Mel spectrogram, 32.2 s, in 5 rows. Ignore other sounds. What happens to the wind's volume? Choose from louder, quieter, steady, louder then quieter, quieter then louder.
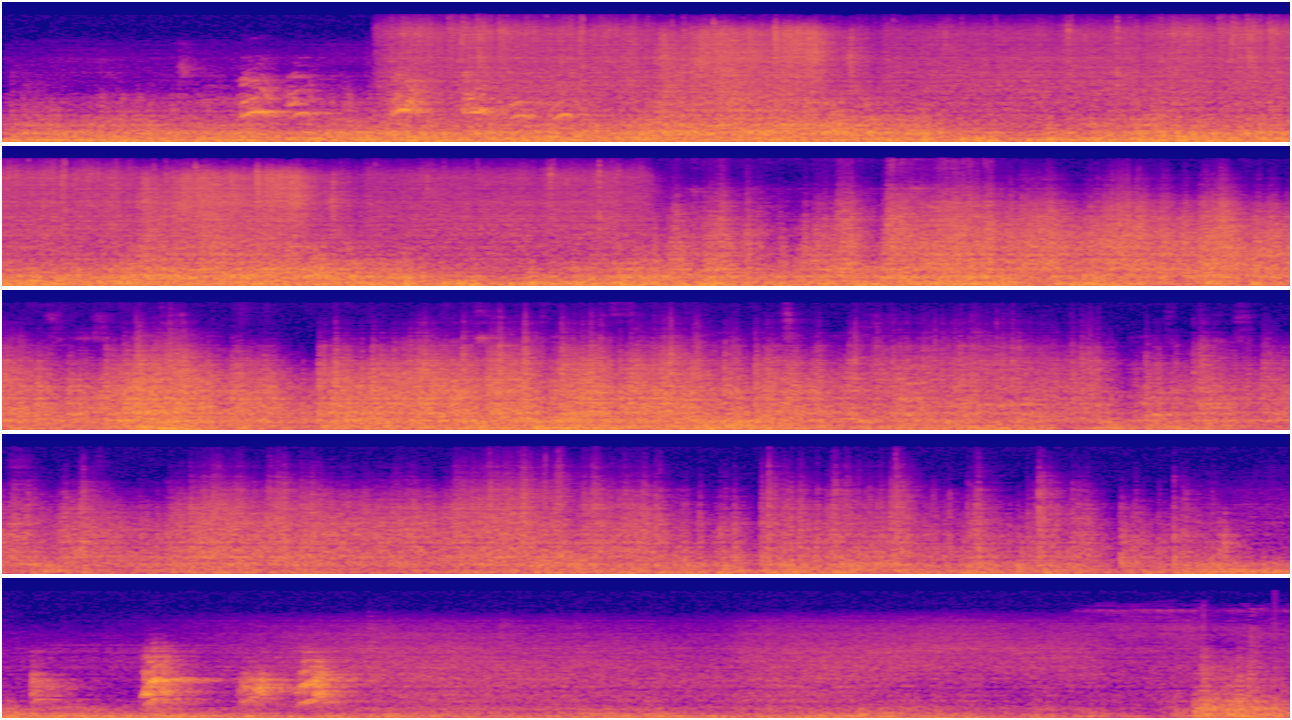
quieter.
